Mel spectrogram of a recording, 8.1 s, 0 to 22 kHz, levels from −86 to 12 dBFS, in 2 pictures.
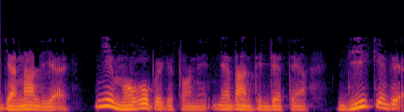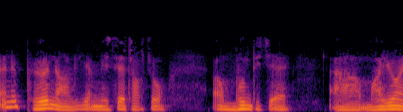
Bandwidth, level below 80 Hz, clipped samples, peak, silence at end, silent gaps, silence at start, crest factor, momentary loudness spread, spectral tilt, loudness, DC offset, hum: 5.8 kHz; -54 dBFS; under 0.1%; -2 dBFS; 0 s; none; 0 s; 18 dB; 12 LU; -9.5 dB/octave; -21 LUFS; under 0.1%; none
